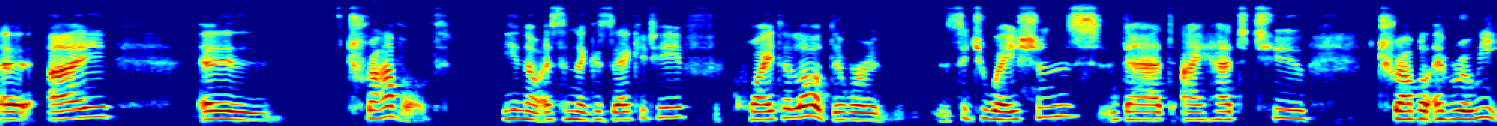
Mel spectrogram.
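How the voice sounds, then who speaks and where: Speaking at a fairly slow pace in a Polish accent, a woman has a fairly high pitch, with a quiet background and a dry, close sound with no echo. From Poland. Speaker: travel executive and wellness practitioner. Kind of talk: interview. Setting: livestream. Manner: animated.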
